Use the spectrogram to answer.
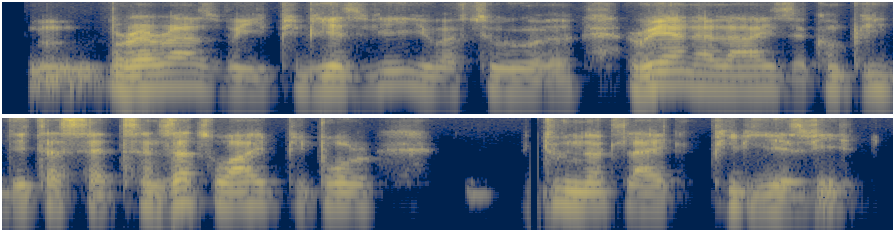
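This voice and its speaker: In a French accent, a man speaks at a medium pitch with fairly even intonation. His pace is fairly slow. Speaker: animal geneticist, invited speaker. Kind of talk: Q&A discussion after a seminar talk. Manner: halting with many fillers.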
